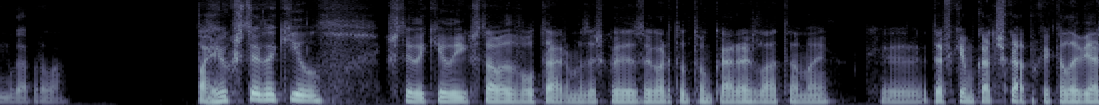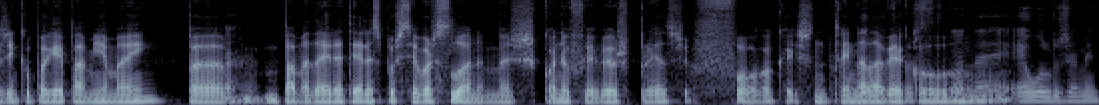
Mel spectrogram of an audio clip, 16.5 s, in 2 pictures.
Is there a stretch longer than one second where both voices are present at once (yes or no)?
yes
